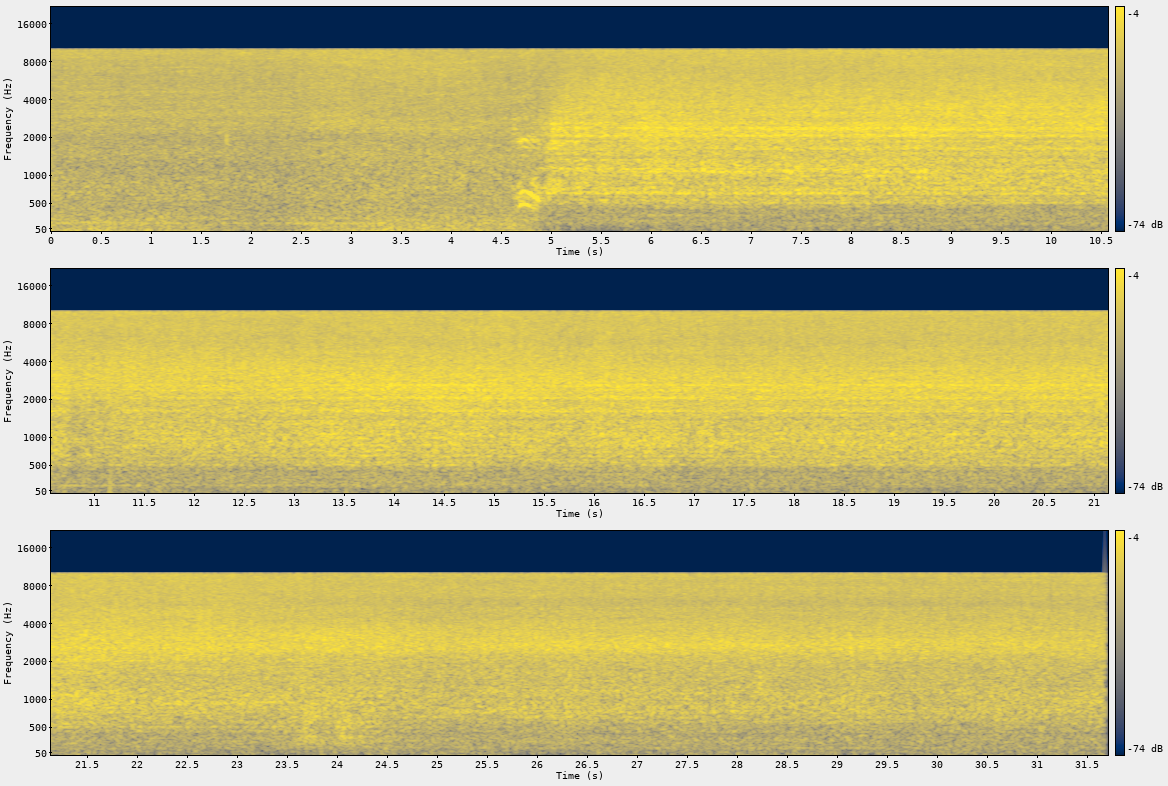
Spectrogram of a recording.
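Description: Water spraying hard from a garden-hose nozzle fitted with a pressure gauge, played against a building wall and window in a water test for leaks: a steady hiss that gets louder about five seconds in and then holds.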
